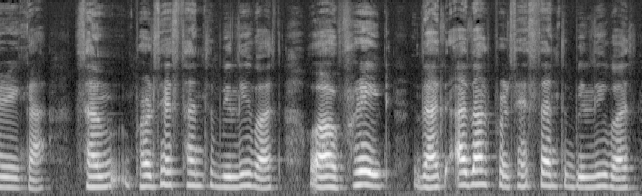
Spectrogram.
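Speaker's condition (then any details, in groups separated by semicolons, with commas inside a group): Cerebral palsy; from birth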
